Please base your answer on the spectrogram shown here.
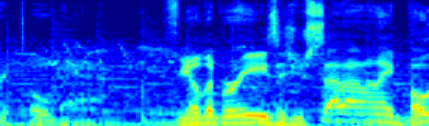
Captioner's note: birds chirping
